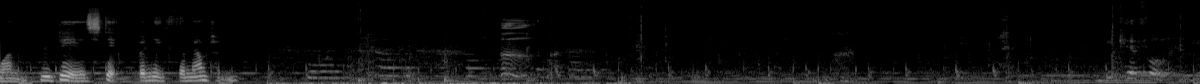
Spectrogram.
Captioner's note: ugh!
